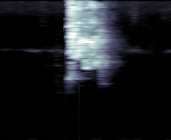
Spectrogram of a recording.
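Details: A pet masked lovebird, drowsy in warm sunny weather, gives one harsh, high, scratchy chirp lasting about a third of a second, in an otherwise quiet room.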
